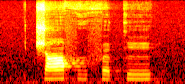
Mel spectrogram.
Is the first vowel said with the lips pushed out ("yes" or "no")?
no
